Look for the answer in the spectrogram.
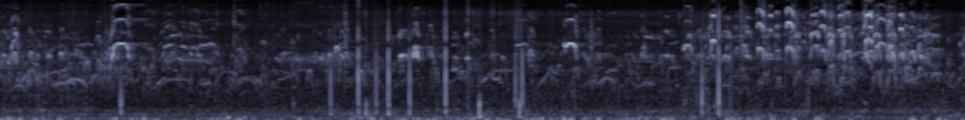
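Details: At a South Island pied oystercatcher colony at Mangere, New Zealand, the birds make a dense, overlapping chorus of shrill piping calls, with sharp clicks and knocks scattered through it.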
